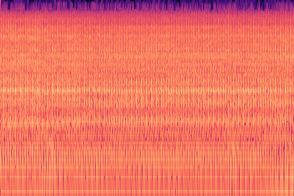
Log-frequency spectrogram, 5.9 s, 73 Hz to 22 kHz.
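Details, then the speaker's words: Craftsman T1200 riding mower, scrapyard rescue running on old gas with a replacement spark plug. Hard, gurgly, lumpy thumping about four times a second with very high compression: rough running. "good gravy this engine sounds funky I've never heard one of these run before it has like a gurgly sound to it that is crazy crazy compression just seems so high on this thing may end up just checking the valves on this too"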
